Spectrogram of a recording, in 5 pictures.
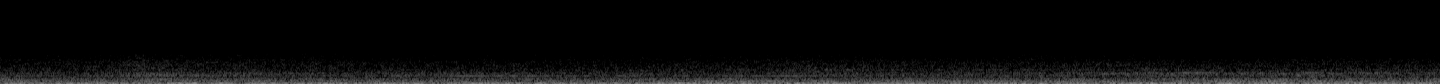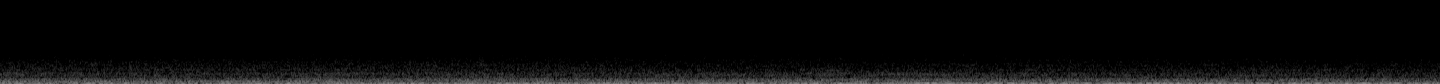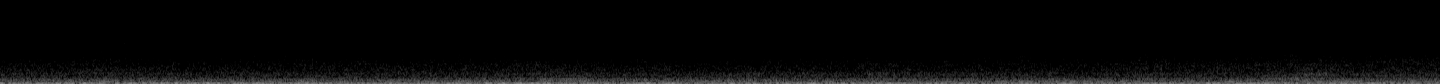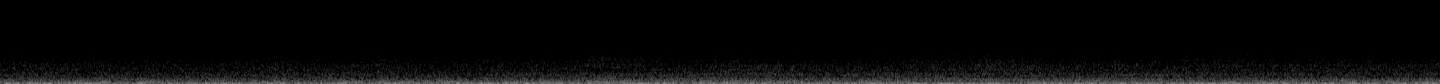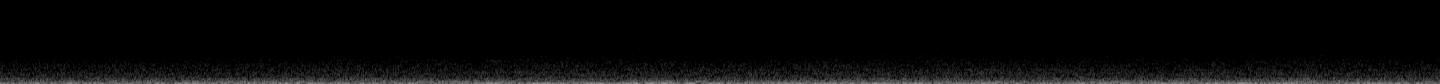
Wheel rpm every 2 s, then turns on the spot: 0, 0, 0, 0, 0, 0, 0, 0, 0, 0, 0, 0, 0, 0, 0, 0, 0, 0, 0, 0, 0, 0, 0, 0, 0, 0, 0, 0, 0, 0, 0, 0, 0, 0, 0, 0.
none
